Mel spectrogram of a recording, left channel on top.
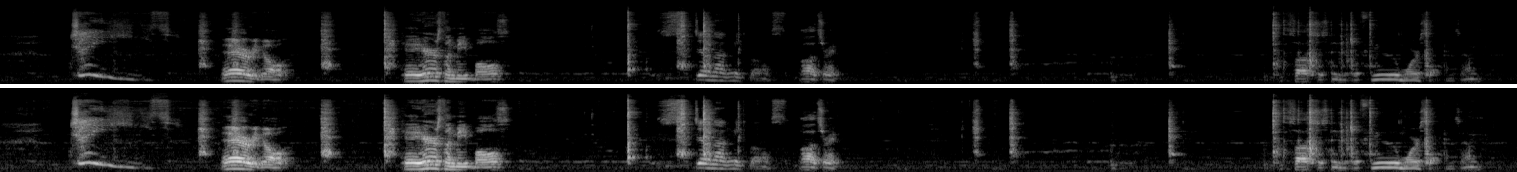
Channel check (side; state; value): left; quieter; 9.0 dB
